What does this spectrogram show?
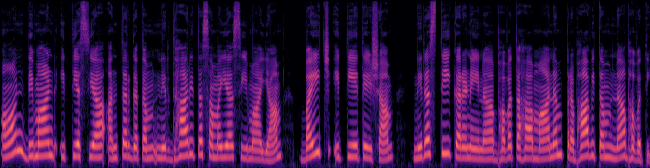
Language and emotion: Sanskrit, neutral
